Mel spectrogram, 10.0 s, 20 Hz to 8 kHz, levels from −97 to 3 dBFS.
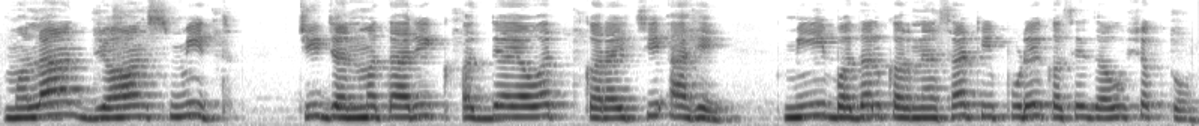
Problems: none marked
